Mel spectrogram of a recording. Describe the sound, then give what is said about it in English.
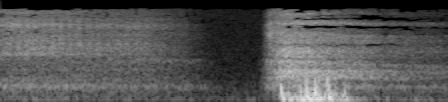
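A long deep breath: a drawn-out airy inhale, a brief silent pause, then a fuller, breathier exhale with a low rumble that gradually fades. “So another long, deep breath.”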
